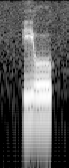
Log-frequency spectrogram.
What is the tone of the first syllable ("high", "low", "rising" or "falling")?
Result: high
